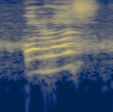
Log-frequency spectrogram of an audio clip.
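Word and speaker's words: Kohlrausch: KOH LRA USH, URA हो गया ना, USCH, कॉलरॉस लॉ।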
